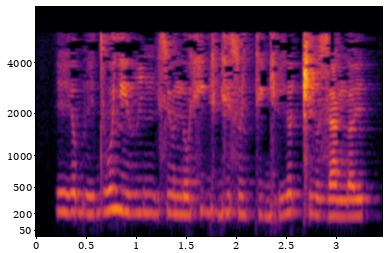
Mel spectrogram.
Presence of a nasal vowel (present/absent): absent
